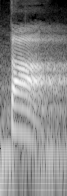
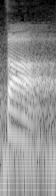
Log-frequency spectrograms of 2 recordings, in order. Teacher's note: तो जीभ ता आवाज निकलने से ठीक पहले दांत को छू रही है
